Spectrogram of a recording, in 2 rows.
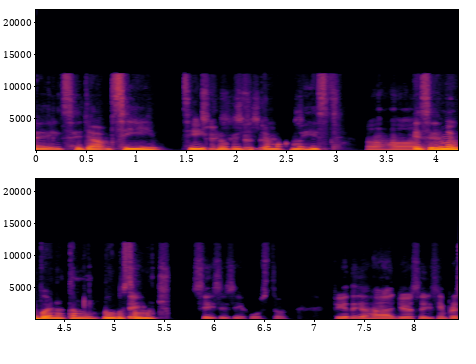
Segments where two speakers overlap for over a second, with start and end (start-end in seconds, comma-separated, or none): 1.6-2.9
